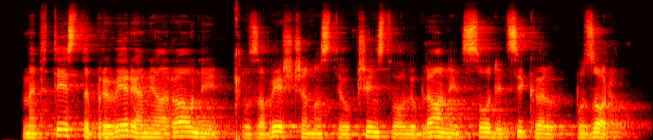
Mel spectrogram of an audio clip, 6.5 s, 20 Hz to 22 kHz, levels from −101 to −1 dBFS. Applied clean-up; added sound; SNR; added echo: neural mask model Resemble Enhance denoiser.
